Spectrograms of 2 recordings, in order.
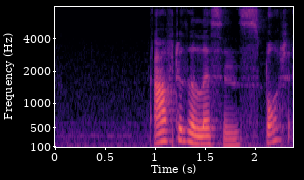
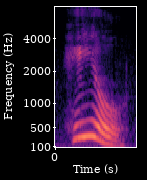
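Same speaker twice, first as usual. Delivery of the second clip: firm command; 8 semitones higher, 7 dB louder than usual. Acted. Boy commanding dog on walk.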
